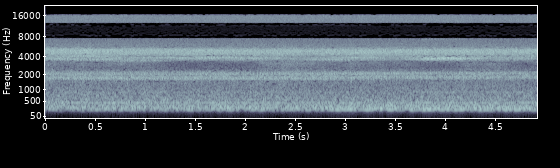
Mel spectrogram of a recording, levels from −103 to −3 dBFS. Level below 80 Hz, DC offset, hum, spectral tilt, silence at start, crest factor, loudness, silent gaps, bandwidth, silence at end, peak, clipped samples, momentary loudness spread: under -90 dBFS; under 0.1%; none; 0.5 dB/octave; 0 s; 14 dB; -21 LUFS; none; 16.5 kHz; 0 s; -10 dBFS; under 0.1%; 1 LU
